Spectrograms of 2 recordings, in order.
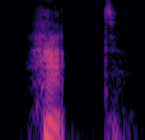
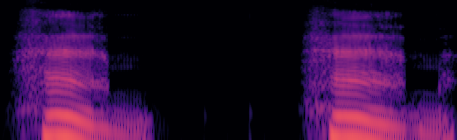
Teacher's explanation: Simplemente porque hay una consonante con voz después del sonido arrastra el sonido y hace que sea más larga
